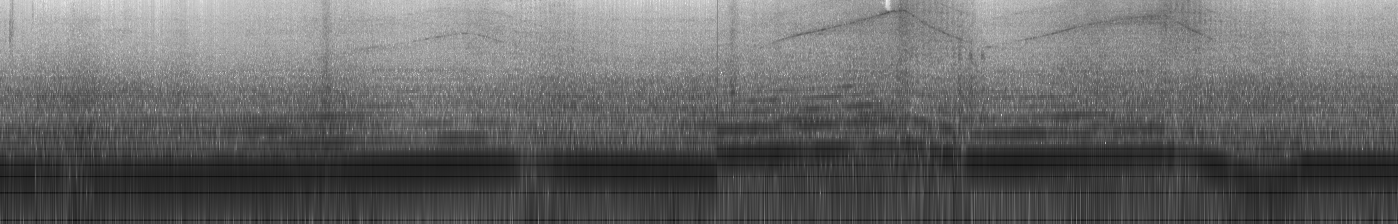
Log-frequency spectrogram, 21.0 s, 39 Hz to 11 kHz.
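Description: A turbocharged widebody Toyota Supra engine revs repeatedly from the inside, loud and close, climbing and dropping in pitch several times while held below about 4,000 rpm on a stock, unmapped ECU.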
